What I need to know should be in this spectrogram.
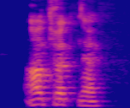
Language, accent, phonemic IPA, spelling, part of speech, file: French, Canada, /ɑ̃.tʁə.t(ə).nɛ/, entretenaient, verb, LL-Q150 (fra)-entretenaient.wav
- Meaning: third-person plural imperfect indicative of entretenir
